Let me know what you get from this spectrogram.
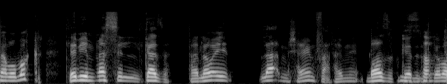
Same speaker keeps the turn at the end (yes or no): no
